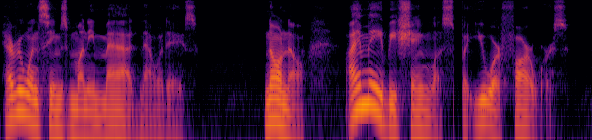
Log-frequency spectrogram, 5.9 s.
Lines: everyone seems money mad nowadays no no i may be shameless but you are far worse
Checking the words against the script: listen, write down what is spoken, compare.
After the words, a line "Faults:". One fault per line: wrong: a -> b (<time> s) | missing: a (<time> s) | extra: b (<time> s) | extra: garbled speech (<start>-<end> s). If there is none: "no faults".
everyone seems money mad nowadays no no i may be shameless but you are far worse
Faults:
no faults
